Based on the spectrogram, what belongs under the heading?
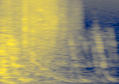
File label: Step Zipline, Footsteps; Walk; Warframe; Characters; Tenno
